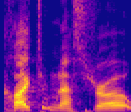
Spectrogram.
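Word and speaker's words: Clytemnestra: close did I get yeah CLM nestra yes CLM nestra would marry King Agamemnon whose name I was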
